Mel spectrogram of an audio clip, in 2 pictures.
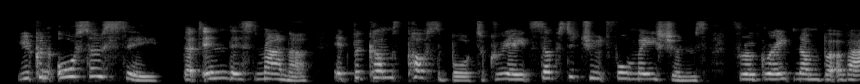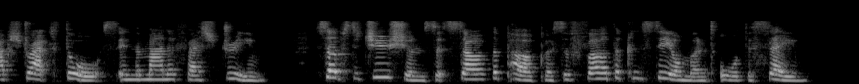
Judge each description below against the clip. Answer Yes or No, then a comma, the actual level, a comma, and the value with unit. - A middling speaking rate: No, slow, 130 wpm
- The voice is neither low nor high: No, high, 240 Hz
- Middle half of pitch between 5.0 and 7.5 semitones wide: Yes, wide, 5.6 semitones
